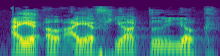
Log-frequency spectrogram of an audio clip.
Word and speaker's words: Eyjafjallajökull: He is, but I only did the pronunciation. I made it very short. Okay. Eyjafjallajökull.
